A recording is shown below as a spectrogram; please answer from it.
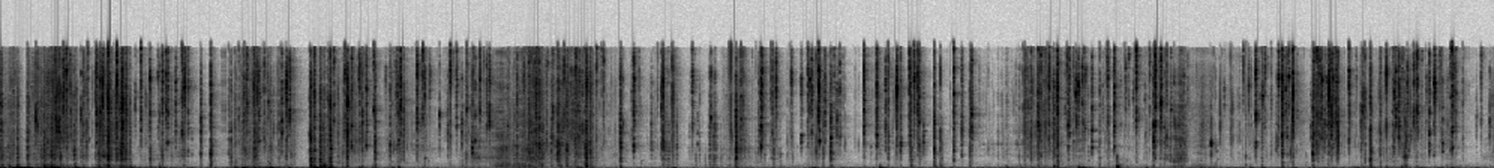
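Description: A thin sheet of aluminum foil is twisted and crumpled by fingertips with pink nails. It makes a dense, quiet run of bright, crisp crinkles and crackles with brief pauses between bursts.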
